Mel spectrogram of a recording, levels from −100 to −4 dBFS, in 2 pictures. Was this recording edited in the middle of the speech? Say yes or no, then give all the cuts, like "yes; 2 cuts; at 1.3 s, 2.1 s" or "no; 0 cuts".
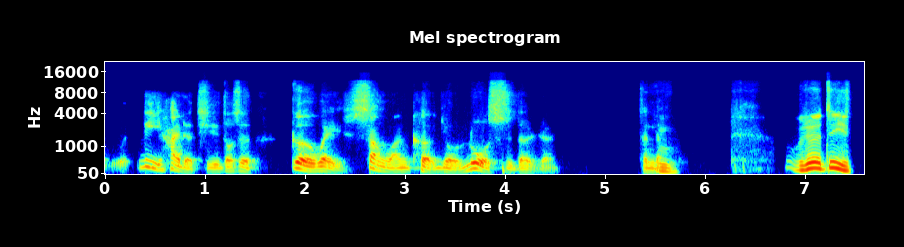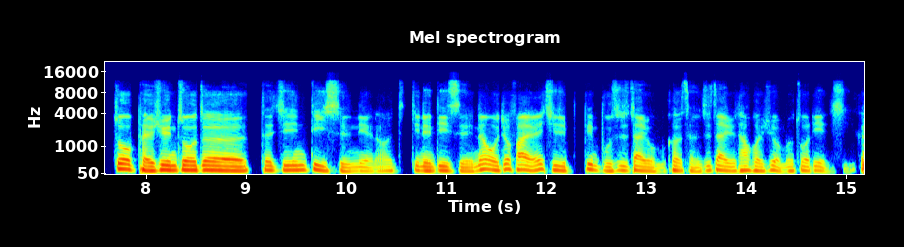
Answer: yes; 1 cut; at 12.0 s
